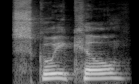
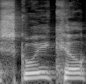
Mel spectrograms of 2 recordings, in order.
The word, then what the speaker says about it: Schuylkill: School, Schuylkill County, Schuylkill. Yeah, that's as close as I'm going to get, so let's just go with that. A Schuylkill County family made a disturbing discovery when they decided to insulate their home.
